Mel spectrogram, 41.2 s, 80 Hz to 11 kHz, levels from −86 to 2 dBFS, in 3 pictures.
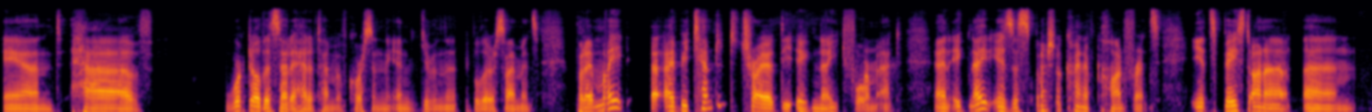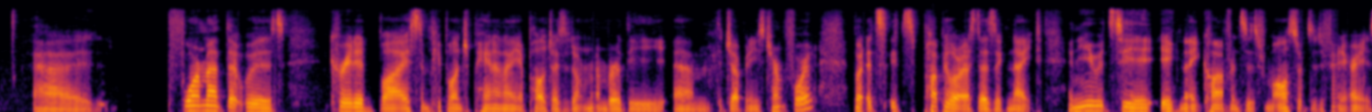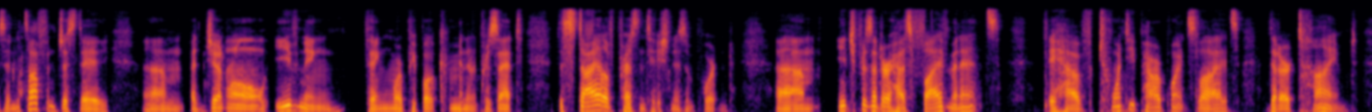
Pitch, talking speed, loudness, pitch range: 95 Hz, 175 wpm, -21 LUFS, 90-115 Hz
